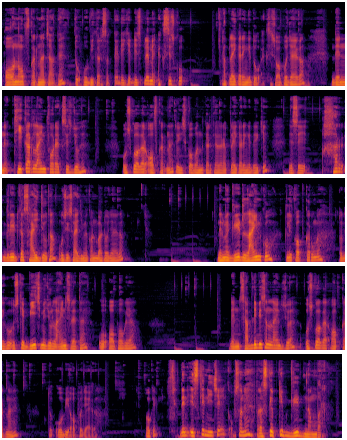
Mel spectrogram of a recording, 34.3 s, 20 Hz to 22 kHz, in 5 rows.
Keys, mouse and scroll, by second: 1.2 alt+right click, 3.1 click, 4.6 click, 8.8 click, 15.8 click, 22.7 click, 27.3 alt+right click, 27.9 alt+click, 29.5 alt+right click, 29.8 alt+middle click, 30.2 alt+right click.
